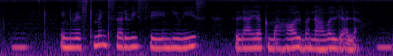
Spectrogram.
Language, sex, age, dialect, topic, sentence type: Bhojpuri, female, 25-30, Southern / Standard, banking, statement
